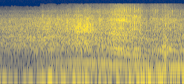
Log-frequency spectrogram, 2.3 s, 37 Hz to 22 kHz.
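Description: A loud LMP3 (Le Mans Prototype 3) race car engine roars steadily, its pitch dropping and then rising sharply as the car passes by, with no voices present.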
